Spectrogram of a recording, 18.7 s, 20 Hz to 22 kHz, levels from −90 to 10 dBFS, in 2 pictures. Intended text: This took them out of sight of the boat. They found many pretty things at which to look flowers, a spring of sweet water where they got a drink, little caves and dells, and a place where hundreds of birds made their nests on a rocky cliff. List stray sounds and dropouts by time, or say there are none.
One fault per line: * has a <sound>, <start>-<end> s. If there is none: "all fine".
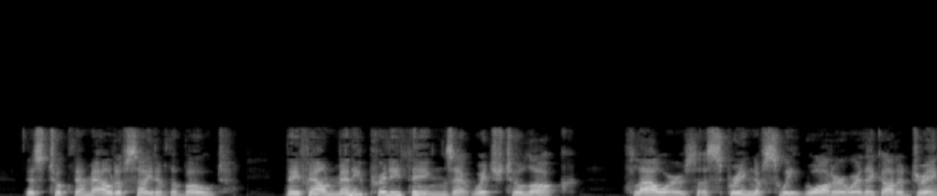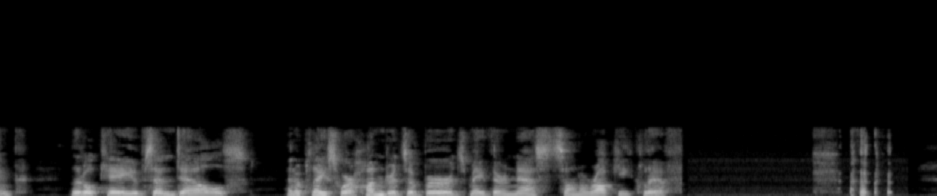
* has a laugh, 17.5-18.3 s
